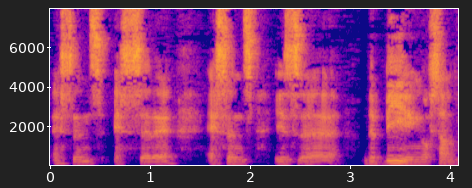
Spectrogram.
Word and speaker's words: essere: To be in Italian, so the to form to be is essere, essere. – Essere. – That's spelled E-S-S-E-R-E, essere. – Essere. – So we have the accent there free back from the end, or at the beginning, no? In this case, essere. Like in vendere, to sell, or conoscere, to know.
